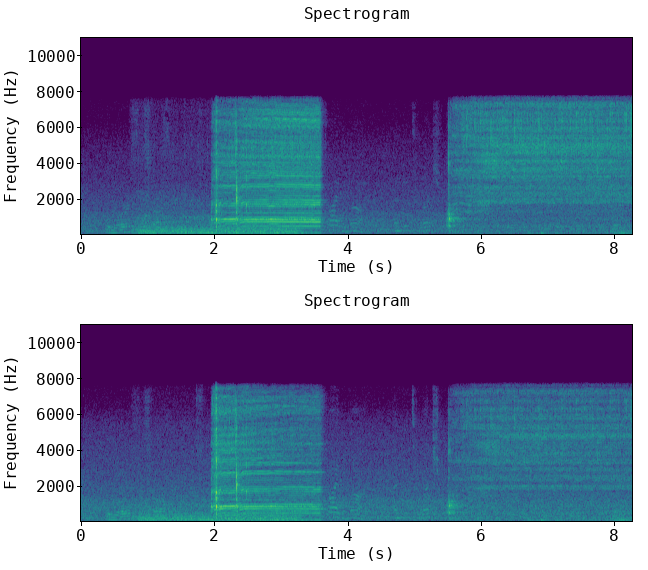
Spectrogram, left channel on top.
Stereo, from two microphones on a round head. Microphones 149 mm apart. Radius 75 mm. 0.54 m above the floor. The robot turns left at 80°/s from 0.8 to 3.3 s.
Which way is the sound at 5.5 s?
40° left (ahead or behind).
